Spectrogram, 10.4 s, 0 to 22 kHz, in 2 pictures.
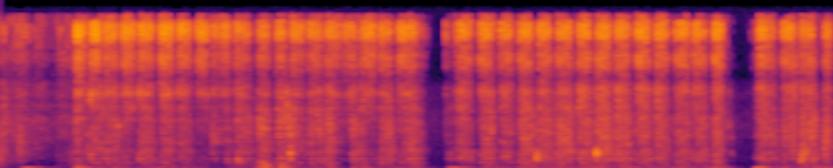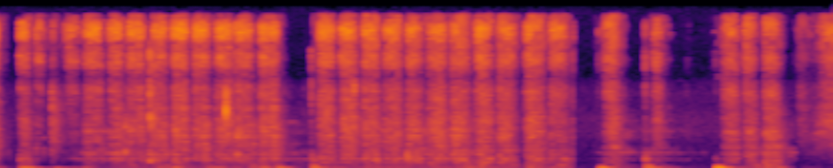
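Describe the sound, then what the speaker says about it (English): A cloth rubs Dunlop lemon oil into the fretboard of an acoustic replica D45-style guitar, giving soft, close scrubbing strokes with short gaps and occasional light knocks; no one speaks. "we'll put some Dunlop lemon oil on the fretboard here"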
